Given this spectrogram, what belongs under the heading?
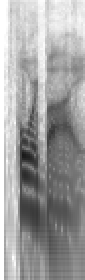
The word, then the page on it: forbye: American English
